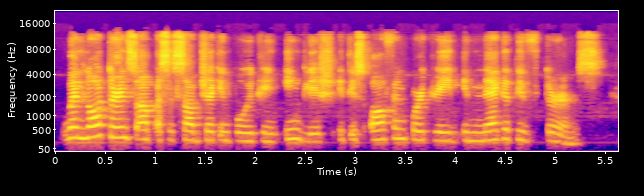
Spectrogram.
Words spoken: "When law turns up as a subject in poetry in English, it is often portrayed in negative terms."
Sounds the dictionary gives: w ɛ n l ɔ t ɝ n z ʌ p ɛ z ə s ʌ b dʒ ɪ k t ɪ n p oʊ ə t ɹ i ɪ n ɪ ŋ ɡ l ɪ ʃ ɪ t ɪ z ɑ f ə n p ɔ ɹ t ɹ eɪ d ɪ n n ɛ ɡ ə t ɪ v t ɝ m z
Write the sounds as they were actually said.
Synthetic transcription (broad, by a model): w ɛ n l ɔ t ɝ n s ʌ p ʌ s ə s ʌ b dʒ ɪ k t ɪ n p oʊ ə t ɹ i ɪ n ɪ ŋ ɡ l ɪ ʃ ɪ t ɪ s ɑ f ə n p ɔ ɹ t ɹ eɪ d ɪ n n ɛ ɡ ə t ɪ v t ɝ m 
